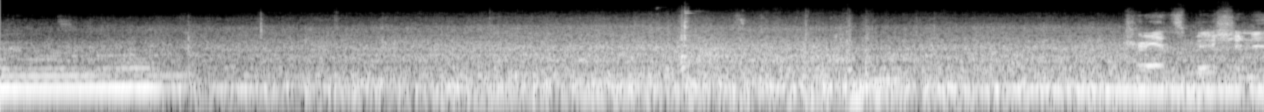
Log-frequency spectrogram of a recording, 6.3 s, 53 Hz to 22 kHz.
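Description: A Honda Accord V6 with a 6-speed manual drives on back roads, its engine humming steadily under road and tire noise from inside the cabin.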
